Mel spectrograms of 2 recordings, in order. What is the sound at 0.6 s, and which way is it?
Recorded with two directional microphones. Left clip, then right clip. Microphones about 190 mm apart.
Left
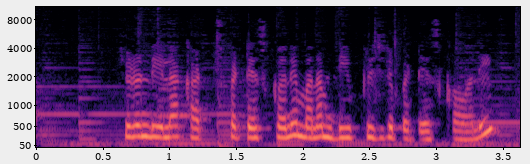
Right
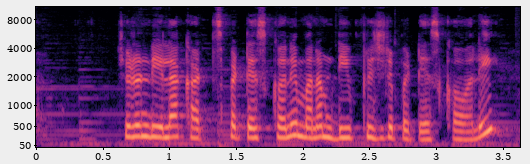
Speech, 30° right (ahead or behind).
